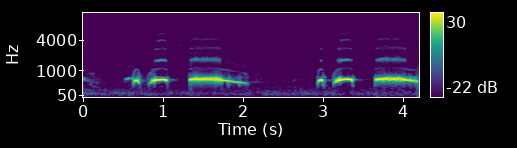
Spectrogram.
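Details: A spotted dove used as a calling lure for trapping gives two close, loud phrases. Each has a brief hiccuping note, a stronger coo, then a long coo that slides gently downward.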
